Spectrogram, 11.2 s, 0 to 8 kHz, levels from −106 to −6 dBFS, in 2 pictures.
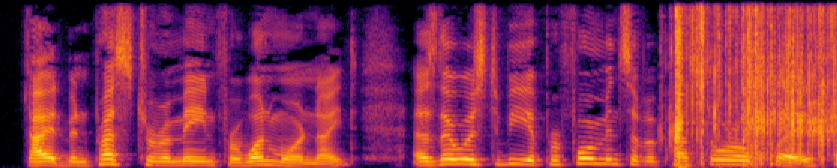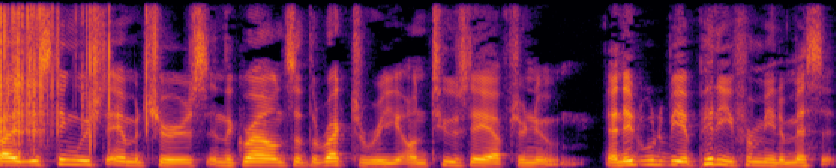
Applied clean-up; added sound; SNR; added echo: none; Crushing; 3 dB; none.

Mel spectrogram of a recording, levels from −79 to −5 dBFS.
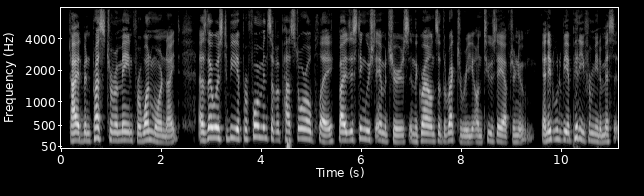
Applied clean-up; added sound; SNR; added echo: none; none; none; none.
